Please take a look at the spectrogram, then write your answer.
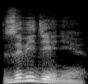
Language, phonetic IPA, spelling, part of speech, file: Russian, [zəvʲɪˈdʲenʲɪje], заведение, noun, Ru-заведение.ogg
- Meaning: institution, establishment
